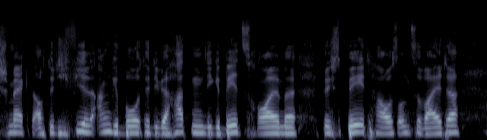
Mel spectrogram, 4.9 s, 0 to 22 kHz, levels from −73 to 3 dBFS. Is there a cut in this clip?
no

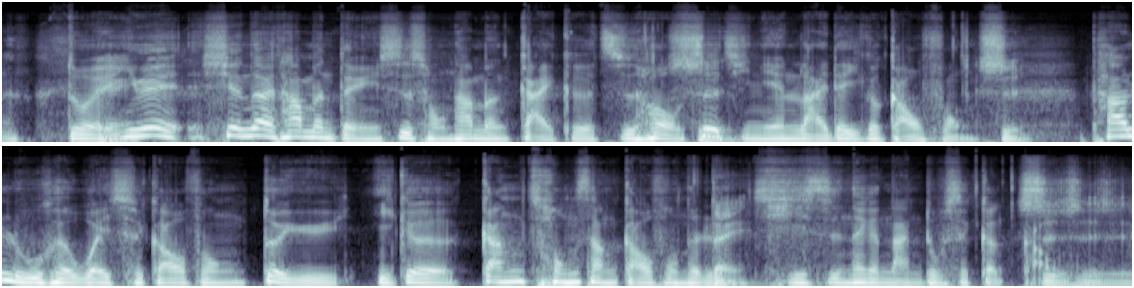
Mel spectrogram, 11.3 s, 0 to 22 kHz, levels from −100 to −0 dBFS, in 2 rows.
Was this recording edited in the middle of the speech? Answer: no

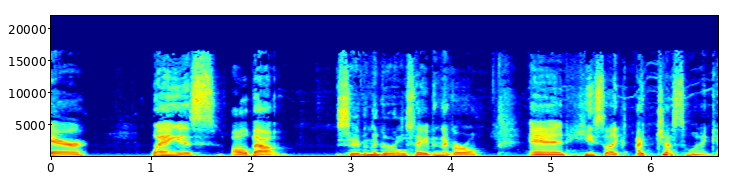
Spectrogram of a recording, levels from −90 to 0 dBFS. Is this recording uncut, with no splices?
yes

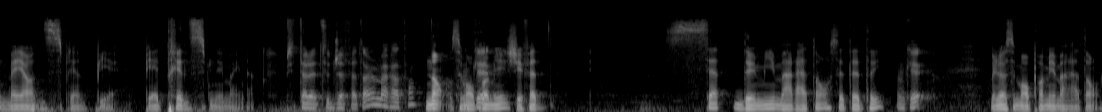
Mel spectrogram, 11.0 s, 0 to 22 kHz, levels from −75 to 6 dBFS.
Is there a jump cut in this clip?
yes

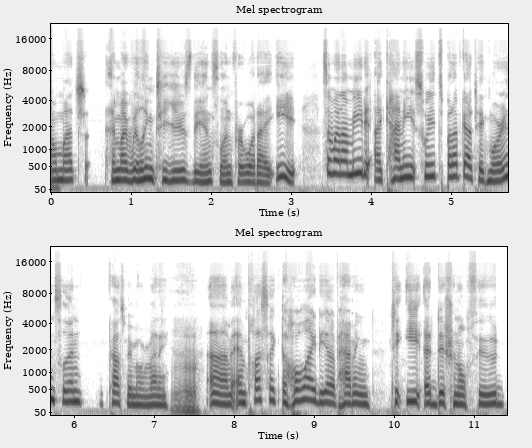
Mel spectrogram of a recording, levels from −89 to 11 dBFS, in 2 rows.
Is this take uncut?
yes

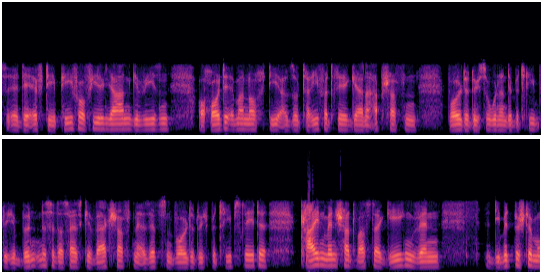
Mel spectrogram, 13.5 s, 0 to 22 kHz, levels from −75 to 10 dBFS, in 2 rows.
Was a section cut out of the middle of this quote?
no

